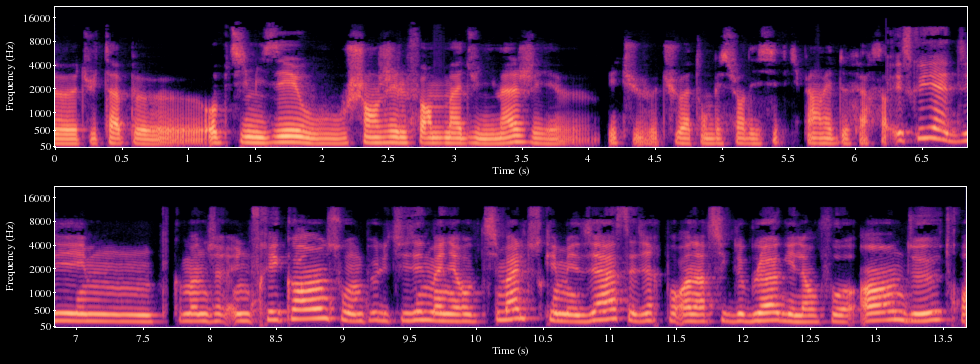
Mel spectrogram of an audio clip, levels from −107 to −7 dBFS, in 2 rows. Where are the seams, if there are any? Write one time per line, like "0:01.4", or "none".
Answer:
0:04.1
0:07.7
